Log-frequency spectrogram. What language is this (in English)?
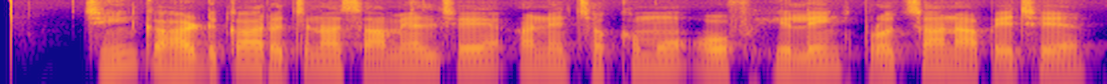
Gujarati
